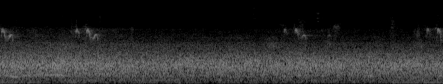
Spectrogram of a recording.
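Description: Small birds chirping briefly a few times over a steady outdoor background hiss.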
